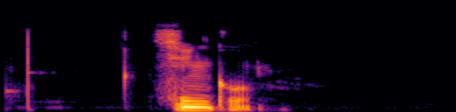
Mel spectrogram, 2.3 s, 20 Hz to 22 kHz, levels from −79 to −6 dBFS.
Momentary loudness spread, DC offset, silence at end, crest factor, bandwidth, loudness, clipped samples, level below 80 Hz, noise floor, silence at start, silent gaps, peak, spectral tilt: 20 LU; under 0.1%; 1.05 s; 22 dB; 9.2 kHz; -18 LUFS; under 0.1%; -60 dBFS; -76 dBFS; 0.8 s; none; -2 dBFS; -5.5 dB/octave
